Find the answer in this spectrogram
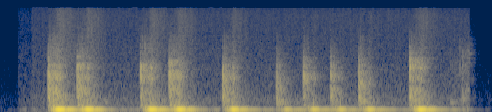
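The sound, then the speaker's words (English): Around ten knocks tapped out on a hard surface in a syncopated, song-like rhythm, fairly loud with a hollow thud, starting with quick pairs and ending with a lighter run of taps. “I would argue that, I mean, if you just do a rhythm where it's like, oh, what's the name of this knock?”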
